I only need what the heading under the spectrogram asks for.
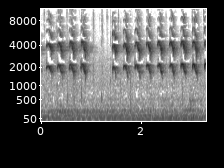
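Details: Indoor pet cockatiel, likely male, performing its walking 'march song': quick clipped chirps in an even beat, with a brief pause of about half a second before the chirping resumes.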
